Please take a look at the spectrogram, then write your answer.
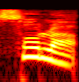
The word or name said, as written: Sora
